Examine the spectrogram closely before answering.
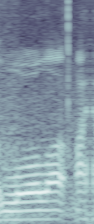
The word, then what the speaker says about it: Lalor: videos i'm here at laila or lola that's how it's pronounced by the metro announcements lady sorry that's what i'm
